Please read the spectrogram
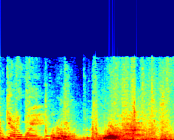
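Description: Spotted hyenas yipping and whooping in short calls that slide in pitch, the film's hyena pack closing in for the attack.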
